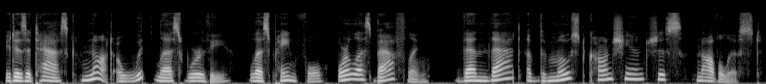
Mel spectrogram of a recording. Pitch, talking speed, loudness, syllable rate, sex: 175 Hz, 165 wpm, -19 LUFS, 4.1 syllables/s, female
